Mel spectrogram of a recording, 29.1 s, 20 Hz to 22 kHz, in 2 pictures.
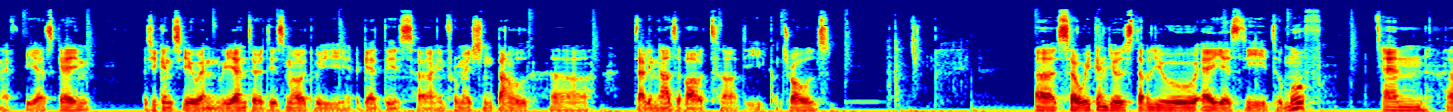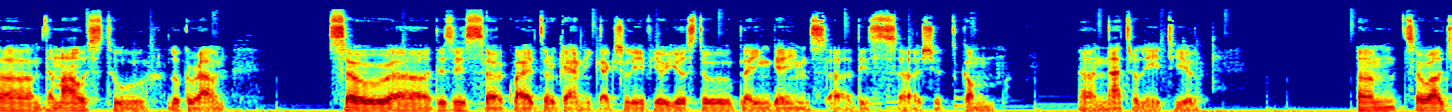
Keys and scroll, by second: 8.9 Escape, 15.8-16.8 w, 16.8-18.0 a, 18.2 s, 18.5-19.7 s, 26.4 w, 26.6-29.0 w.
